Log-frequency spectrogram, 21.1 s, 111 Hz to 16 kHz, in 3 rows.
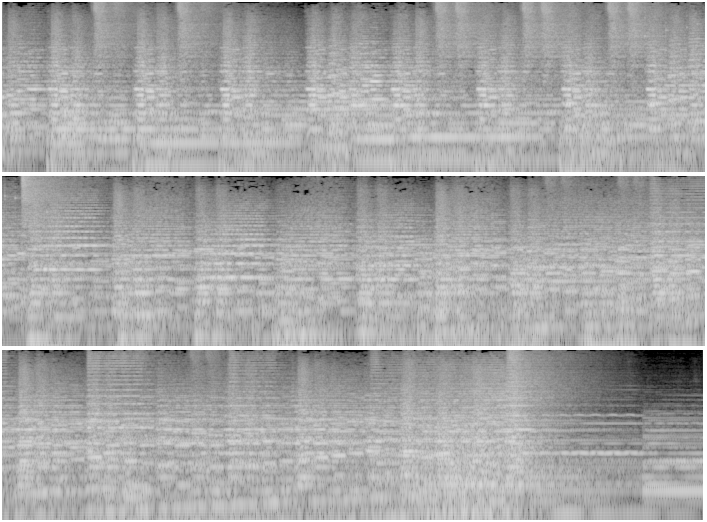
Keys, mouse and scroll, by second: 0.0 click, 0.3 shift+middle click, 0.4 ctrl+middle click, 0.7 shift+middle click, 1.1 ctrl+middle click, 1.8 shift+middle click, 3.8 g, 5.3 middle click, 6.5 g, 8.0 middle click, 8.3 g, 8.7 middle click.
